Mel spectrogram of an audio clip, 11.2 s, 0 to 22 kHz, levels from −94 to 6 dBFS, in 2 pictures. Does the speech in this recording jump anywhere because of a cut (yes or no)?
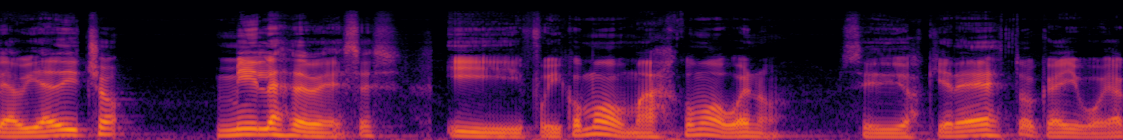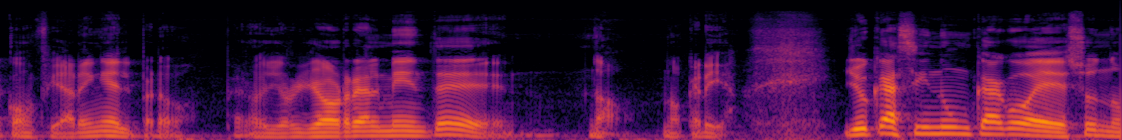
yes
